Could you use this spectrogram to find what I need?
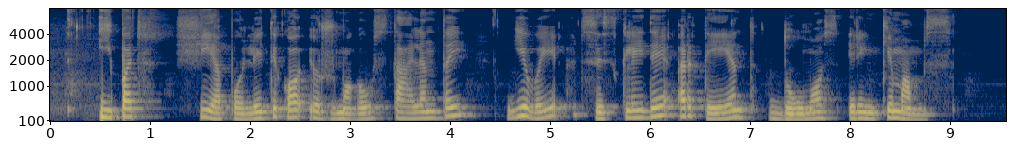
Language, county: Lithuanian, Panevėžys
